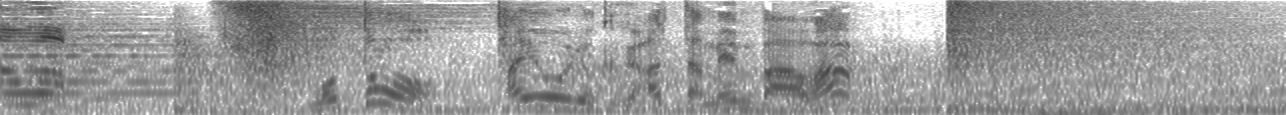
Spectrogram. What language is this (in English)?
Japanese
